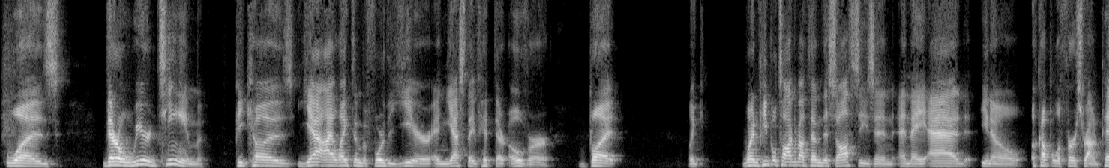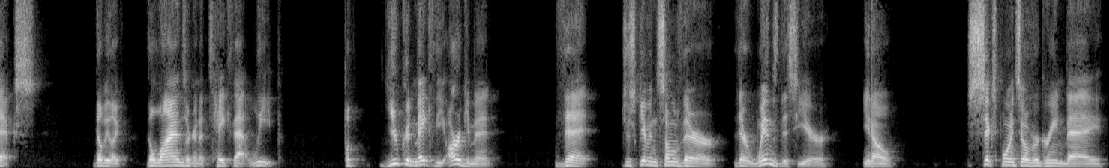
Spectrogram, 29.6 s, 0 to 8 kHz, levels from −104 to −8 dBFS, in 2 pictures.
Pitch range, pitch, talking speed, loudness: 115-145 Hz, 130 Hz, 150 wpm, -26 LUFS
